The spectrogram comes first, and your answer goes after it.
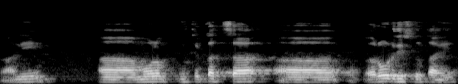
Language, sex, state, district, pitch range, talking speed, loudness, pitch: Marathi, male, Maharashtra, Pune, 110-130 Hz, 115 wpm, -15 LUFS, 125 Hz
